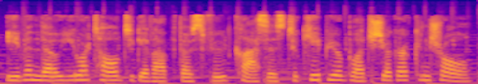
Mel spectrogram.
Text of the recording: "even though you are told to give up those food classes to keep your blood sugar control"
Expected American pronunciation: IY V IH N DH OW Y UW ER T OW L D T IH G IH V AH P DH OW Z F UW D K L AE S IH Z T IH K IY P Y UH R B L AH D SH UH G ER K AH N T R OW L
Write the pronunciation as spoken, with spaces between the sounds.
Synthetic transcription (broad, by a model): IY V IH N DH OW Y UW ER T OW L D T IH G IH V AH P DH OW Z F UW D K L AE S IH Z T IH K IY P Y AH R B L AH D SH UH G ER K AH N T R OW L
